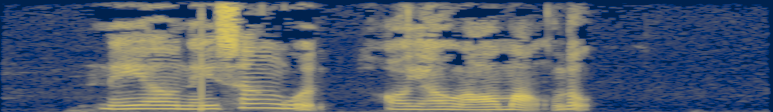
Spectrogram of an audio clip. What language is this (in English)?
Cantonese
